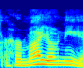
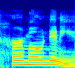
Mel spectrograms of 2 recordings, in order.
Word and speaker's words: Hermione: She had a Crum say her name. He trying to He's trying to get No, it's Hermione. And he's like Hermonini. And she's like close enough.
